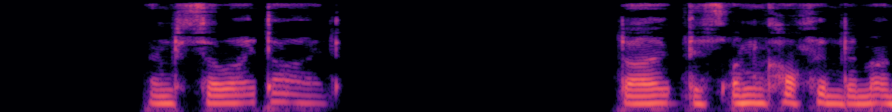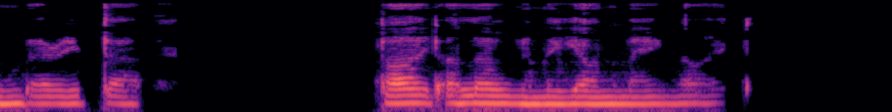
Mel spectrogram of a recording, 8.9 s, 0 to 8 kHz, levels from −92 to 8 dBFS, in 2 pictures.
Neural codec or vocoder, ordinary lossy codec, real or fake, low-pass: codec, 16 kHz, 16 kbps, FreqCodec, larger model; MP3, 64 kbps; fake; 7.2 kHz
